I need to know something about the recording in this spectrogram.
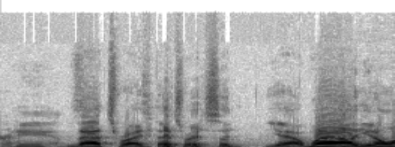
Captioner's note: laugh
